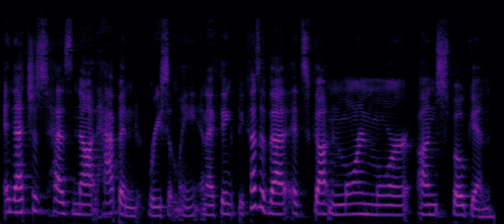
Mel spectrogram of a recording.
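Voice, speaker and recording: Earnest woman with a lowish voice. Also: moderate pace, a bit bright. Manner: earnest, emphatic, repeats key phrases for weight. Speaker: hospice nurse interviewed as guest. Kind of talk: conversational podcast interview.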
